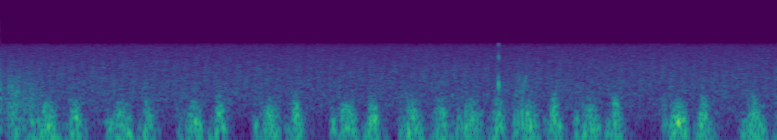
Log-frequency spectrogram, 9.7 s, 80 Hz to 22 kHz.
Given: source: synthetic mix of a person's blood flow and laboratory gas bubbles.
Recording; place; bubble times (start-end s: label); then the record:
Doppler ultrasound of blood flow; precordium
6.20-6.27 s: bubbles
6.40-6.68 s: bubbles
From the record:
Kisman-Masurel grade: 112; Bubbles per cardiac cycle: 1 to 2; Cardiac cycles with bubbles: 1 to 10%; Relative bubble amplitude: moderate (0.250 to 0.450); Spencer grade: 1 (occasional bubble signal discernible with the cardiac motion signal, with majority of cardiac periods free of bubbles); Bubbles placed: only in the low amplitude regions of the cardiac cycle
